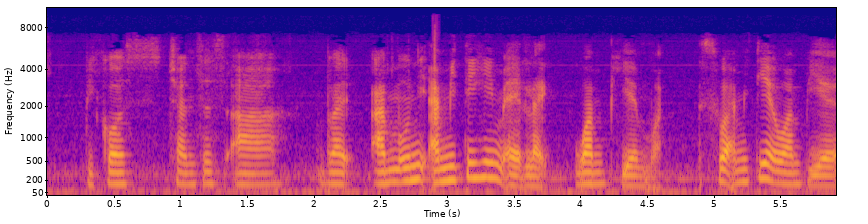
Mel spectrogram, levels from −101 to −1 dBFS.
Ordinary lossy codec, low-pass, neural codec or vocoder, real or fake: MP3, 64 kbps; 9.9 kHz; none; real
